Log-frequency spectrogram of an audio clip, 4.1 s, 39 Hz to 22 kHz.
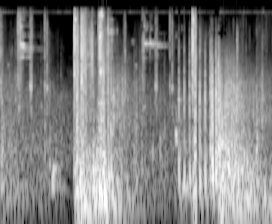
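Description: Gunfire in a Call of Duty Modern Warfare 2019 multiplayer match: dense crackling volleys of shots, some far and some close, with a sudden loud burst partway through and rapid repeated cracks after.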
